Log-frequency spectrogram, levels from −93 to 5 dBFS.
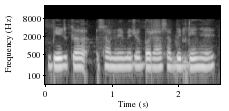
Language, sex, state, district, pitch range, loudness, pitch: Hindi, female, Arunachal Pradesh, Longding, 195-205 Hz, -16 LUFS, 195 Hz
